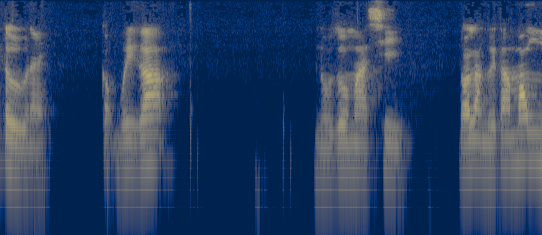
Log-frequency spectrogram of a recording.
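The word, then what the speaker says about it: 望ましい: Chữ Hán là chữ vọng, từ này đọc là nozomashi.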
